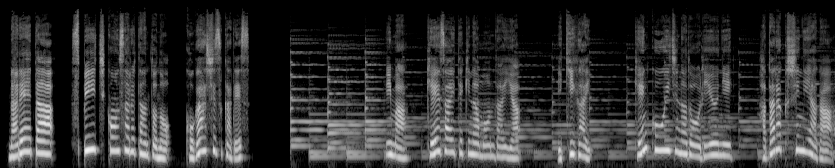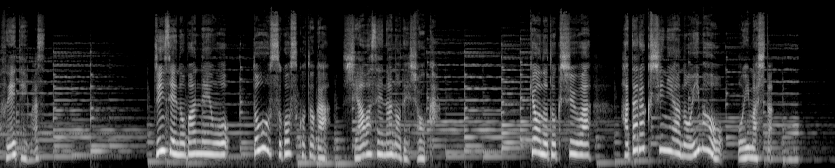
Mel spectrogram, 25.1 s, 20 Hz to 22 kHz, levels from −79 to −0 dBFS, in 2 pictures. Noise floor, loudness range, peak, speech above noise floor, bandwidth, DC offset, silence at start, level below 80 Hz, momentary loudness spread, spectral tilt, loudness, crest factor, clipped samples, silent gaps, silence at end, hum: under -90 dBFS; 4 LU; 0 dBFS; over 73 dB; 17.5 kHz; under 0.1%; 0.1 s; -66 dBFS; 15 LU; -4 dB/octave; -19 LUFS; 18 dB; under 0.1%; none; 0.55 s; none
